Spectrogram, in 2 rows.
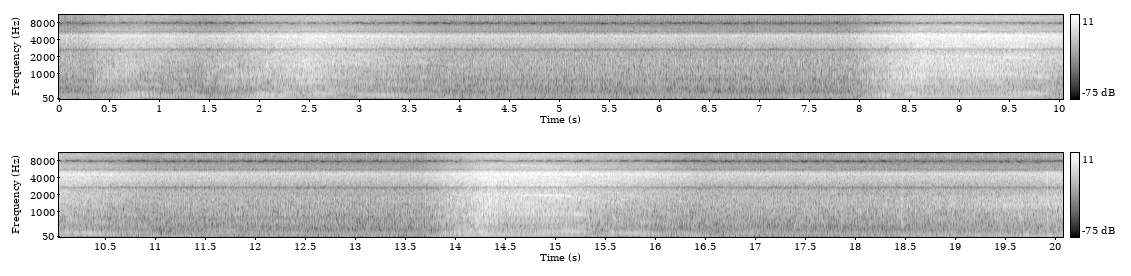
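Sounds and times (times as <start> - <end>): diesel car engine revving: 0.0 - 20.0.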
